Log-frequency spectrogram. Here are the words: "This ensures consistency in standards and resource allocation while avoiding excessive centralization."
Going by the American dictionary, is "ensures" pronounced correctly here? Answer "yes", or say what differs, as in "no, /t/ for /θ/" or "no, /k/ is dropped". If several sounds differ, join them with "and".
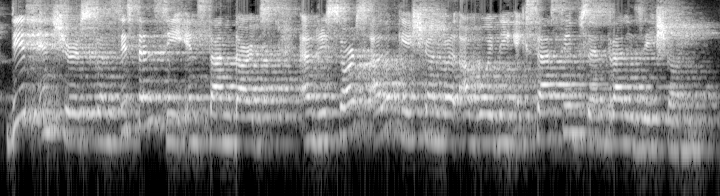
no, /s/ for /z/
